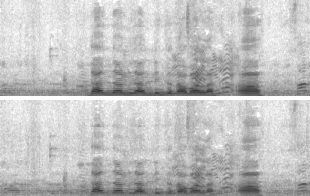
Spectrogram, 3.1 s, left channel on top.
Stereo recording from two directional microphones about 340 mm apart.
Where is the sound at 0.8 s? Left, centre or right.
Centre.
